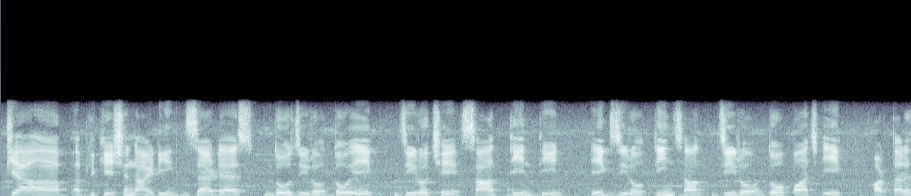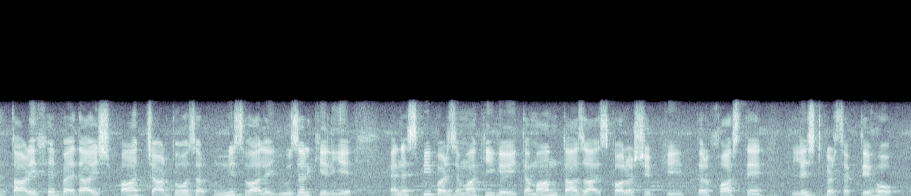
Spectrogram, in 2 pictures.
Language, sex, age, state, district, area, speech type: Urdu, male, 18-30, Bihar, Darbhanga, rural, read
